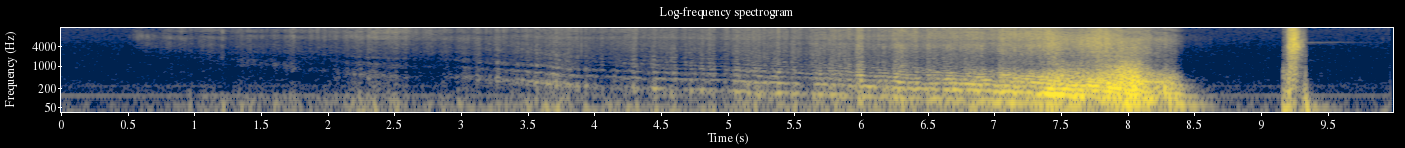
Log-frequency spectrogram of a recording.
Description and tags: peeling tape off of a masking tape roll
